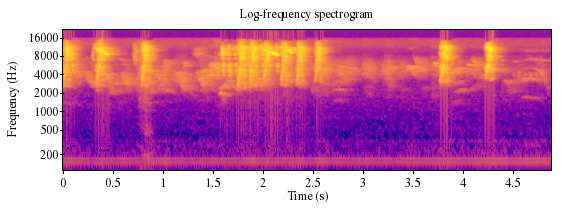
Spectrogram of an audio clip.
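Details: Soft, somewhat distant Green-headed tanager song: hissing high notes run together into a blurred trill, then two isolated sharp chips, with a low hum in the background.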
